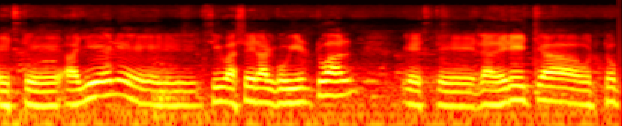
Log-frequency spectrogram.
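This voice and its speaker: The man's pitch is fairly high with ordinary variation. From Argentina. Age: 60s. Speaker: interviewee sharing views. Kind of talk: interview testimony. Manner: halting.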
